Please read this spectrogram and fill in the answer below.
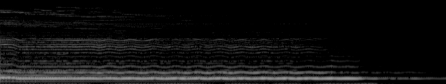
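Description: A woman's voice holding one long final note of a song with vibrato, over a sustained low backing note, fading out near the end.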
